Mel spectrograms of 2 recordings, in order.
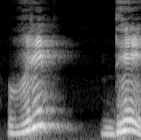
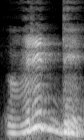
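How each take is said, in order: First: "वृद्धि" as "vrid", pause, "dhi"; syllable by syllable. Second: Said in the usual way. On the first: Shown as a demonstration. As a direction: split "वृद्धि" in two. Teacher sounds out, then blends. ("वृद्धि" को तोड़कर पढ़ना)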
